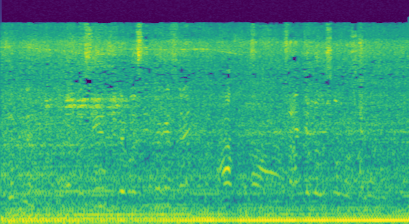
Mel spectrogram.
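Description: Steady low engine drone and road noise of an auto-rickshaw heard from inside its caged passenger compartment while riding along a street.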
